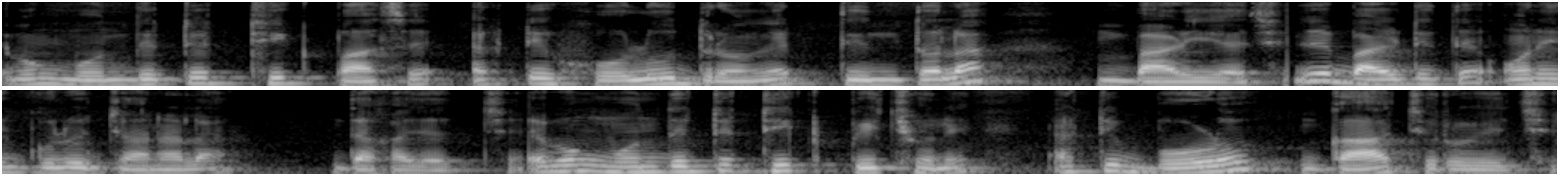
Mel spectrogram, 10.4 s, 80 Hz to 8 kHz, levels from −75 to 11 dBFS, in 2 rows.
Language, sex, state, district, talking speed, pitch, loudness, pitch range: Bengali, male, West Bengal, Malda, 145 wpm, 130 Hz, -19 LUFS, 110-150 Hz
